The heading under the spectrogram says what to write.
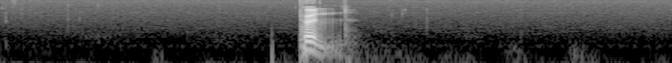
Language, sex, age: Norwegian, male, 31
